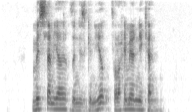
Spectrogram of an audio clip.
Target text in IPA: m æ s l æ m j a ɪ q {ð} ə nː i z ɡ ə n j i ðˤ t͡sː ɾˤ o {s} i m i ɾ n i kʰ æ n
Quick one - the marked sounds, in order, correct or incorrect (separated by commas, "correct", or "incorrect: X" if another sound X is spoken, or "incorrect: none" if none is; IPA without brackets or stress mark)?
correct, incorrect: ħ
